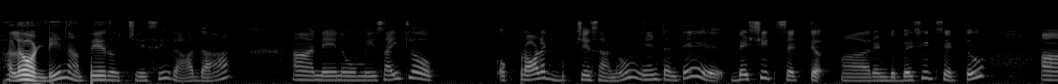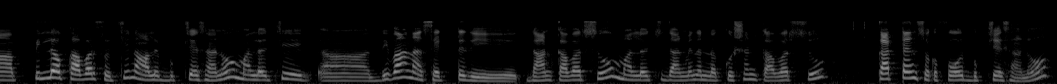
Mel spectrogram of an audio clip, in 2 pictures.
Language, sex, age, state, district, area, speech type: Telugu, female, 45-60, Andhra Pradesh, Chittoor, urban, spontaneous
